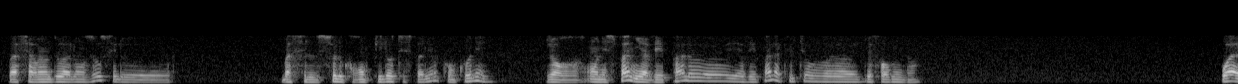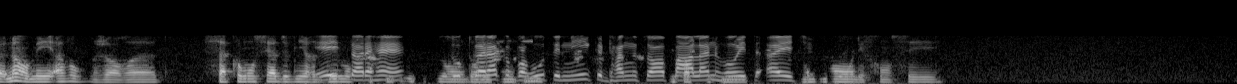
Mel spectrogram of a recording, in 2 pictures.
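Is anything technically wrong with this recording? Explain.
Yes. Between about 16 and 21 seconds in this speech clip, two linked call faults occur: echo leak and speech suppressed in double talk.

Echo leak appears at 16.00 s (a brief scrap), from 17.34 to 17.73 s, and at 18.75 s. A copy of the speech returns about 379 ms late, roughly 15 to 20 dB below the direct voice. The likely cause is a far-end loudspeaker whose echo canceller failed to subtract everything its microphone caught. On a spectrogram it shows as faint harmonic traces repeating earlier speech, offset in time. In the waveform it appears as low-level energy filling gaps.

Speech suppressed in double talk affects 16.03 to 16.84 s, 17.32 to 17.87 s, and 18.96 to 20.77 s. The voice dips by up to about 20 dB in the first and last stretches and about 15 dB in the second, in choppy patches. The likely cause is an echo canceller that could not separate the talker from the returning echo and attenuated both. 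On a waveform these are notched, pumping envelope drops, and on a spectrogram they are vertical bands of thinned energy. The call path's G.711 coding leaves nothing above 4 kHz throughout.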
